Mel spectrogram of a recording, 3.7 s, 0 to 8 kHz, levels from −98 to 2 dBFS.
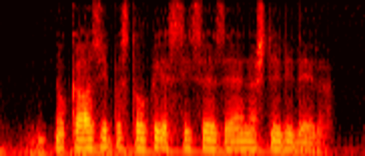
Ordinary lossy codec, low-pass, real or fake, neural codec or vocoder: none; none; fake; codec, 16 kHz, 0.4 kbps, LongCat-Audio-Codec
